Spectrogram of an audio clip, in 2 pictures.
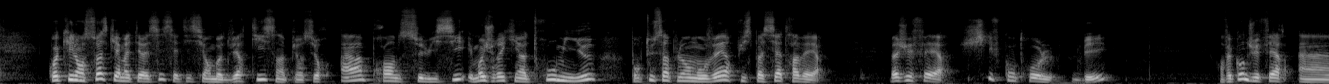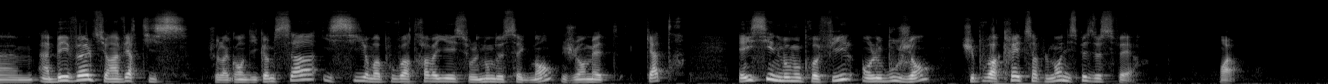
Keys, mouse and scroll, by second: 0.0 middle click, 0.8-2.2 scroll down 1, 2.2 1, 4.4 click, 10.5 ctrl+shift+b, 18.7-24.2 drag, 25.0-26.5 middle drag.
